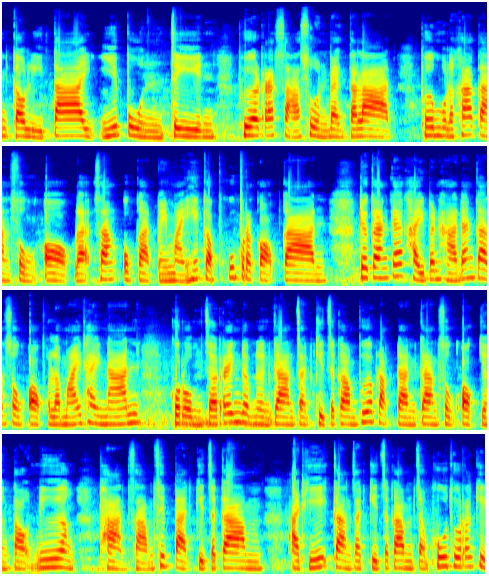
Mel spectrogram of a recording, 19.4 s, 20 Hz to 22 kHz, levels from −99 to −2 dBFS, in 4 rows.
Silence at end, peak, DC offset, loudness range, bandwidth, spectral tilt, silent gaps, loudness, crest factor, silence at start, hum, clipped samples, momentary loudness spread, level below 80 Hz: 0 s; -2 dBFS; under 0.1%; 1 LU; 16 kHz; -6 dB/octave; none; -17 LUFS; 14 dB; 0 s; none; under 0.1%; 6 LU; -58 dBFS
